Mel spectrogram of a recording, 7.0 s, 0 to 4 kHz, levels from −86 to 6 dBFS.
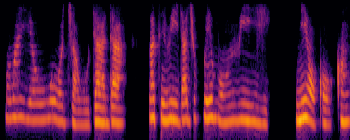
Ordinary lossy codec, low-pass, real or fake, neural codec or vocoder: none; 3.6 kHz; real; none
